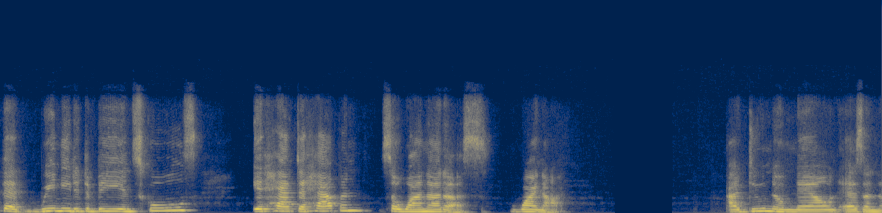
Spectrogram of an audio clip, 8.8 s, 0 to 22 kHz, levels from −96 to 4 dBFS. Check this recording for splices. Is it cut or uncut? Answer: cut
